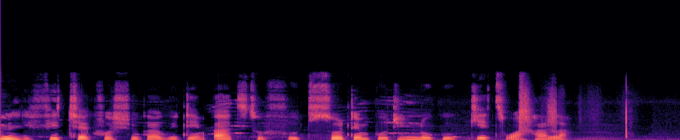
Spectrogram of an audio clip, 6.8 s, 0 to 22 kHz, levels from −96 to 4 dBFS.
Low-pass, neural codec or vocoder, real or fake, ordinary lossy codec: none; none; real; none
